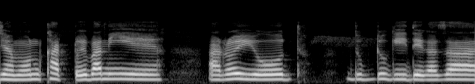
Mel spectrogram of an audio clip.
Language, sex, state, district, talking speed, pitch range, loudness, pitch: Chakma, female, Tripura, Unakoti, 115 wpm, 225-245 Hz, -15 LUFS, 230 Hz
